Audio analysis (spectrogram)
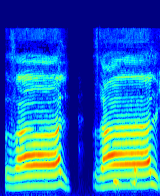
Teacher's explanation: জিভের আগা সামনের উপরে দুই দাঁতের আগা। জাল, জাল ইয়া জের জি, একদম হালকা উচ্চারণটা হবে।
